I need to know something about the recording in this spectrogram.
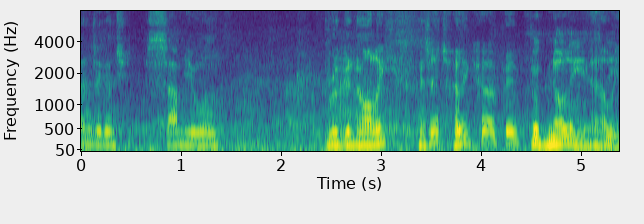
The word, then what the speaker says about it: Brugnoli: Adam Fuller, 5-2 up after 4 ends against Samuel Brugnoli, is it? Brugnoli, yeah, well, you'll have to pronounce. I'll just point at you when I'm going Samuel. Brugnoli.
